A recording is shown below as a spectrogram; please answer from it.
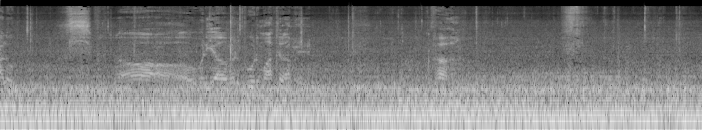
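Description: Steady low rumble of a passenger train running, heard from inside the coach, with voices talking briefly a couple of seconds in.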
